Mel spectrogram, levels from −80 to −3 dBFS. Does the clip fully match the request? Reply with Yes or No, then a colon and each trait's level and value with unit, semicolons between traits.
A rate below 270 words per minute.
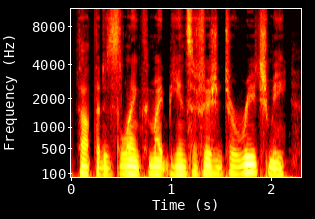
No: fast, 285 wpm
